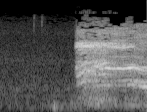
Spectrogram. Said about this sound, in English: All right, that's our timer, which you will probably notice is the Wilhelm scream. you know, just to try and keep things on track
